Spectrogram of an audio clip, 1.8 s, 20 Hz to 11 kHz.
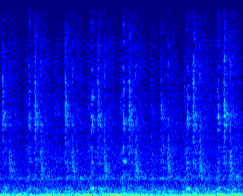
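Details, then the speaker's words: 1994 Chevy Silverado 2500 7.4L V8 idling on a lift: a rough idle with a dull bottom-end rod knock, around cylinder 8 or 6, under ticking camshaft noise. Used engine had water in it; cause suspected, not confirmed. "So even though I think there's quite a bit of camshaft noise, down below you can hear some rod knocking noise as well."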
